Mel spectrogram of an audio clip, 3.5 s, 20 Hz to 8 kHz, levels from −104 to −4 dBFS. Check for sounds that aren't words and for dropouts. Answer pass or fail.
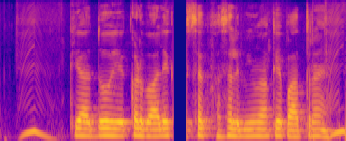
fail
